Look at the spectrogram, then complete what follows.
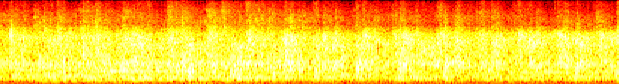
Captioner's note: audience applauding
